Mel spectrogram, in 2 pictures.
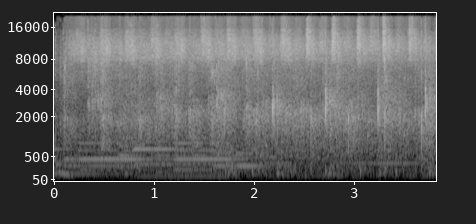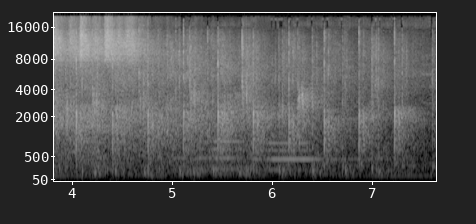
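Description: A church congregation applauding during a service, steady clapping from many hands sustained throughout, loud and close, with some tonal sound underneath.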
